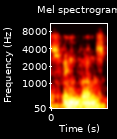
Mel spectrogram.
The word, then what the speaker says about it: Swinburne: it mean okay and many of people they pronounce like that on the swine bones test no it is a swing bones test so swinburne is a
